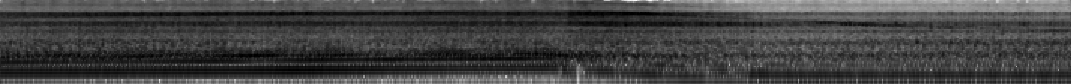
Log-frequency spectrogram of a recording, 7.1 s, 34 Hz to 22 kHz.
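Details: 2004 International school bus (Skoolie/toy hauler) with 2002 International DT466e 7.6L inline-six turbo diesel, pre-emissions, after muffler removal: steady loud unmuffled straight-pipe rumble with low drone and turbo whistle easing as revs drop.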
